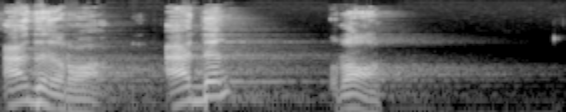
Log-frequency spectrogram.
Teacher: را کے اوپر زبر ہے یعنی کھڑا زبر ہے، اس کو پر پڑھیں گے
